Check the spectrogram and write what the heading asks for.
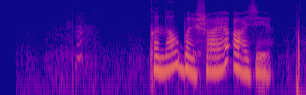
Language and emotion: Russian, neutral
